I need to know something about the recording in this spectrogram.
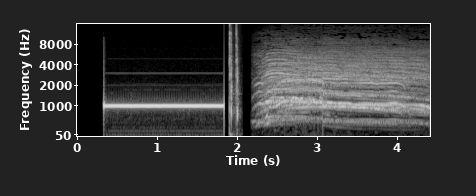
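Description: A steady 1 kHz test-tone beep of the kind that goes with television colour bars, held for about a second and a half. It is followed by two short crackles of static, then a crowd of children cheering and shouting.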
